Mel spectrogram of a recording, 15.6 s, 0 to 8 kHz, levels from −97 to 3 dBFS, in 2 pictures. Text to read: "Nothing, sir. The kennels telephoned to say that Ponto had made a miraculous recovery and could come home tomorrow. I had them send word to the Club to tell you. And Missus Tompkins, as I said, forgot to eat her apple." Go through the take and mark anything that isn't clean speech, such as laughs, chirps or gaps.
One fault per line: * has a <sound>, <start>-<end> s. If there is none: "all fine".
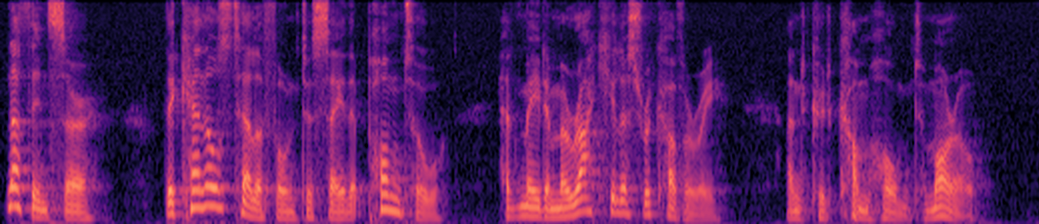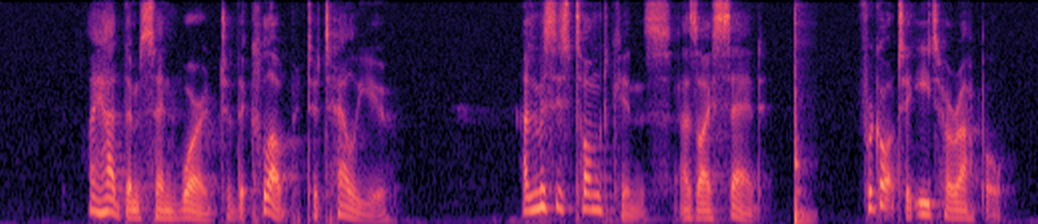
* has a tap, 13.7-13.9 s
